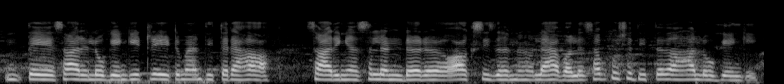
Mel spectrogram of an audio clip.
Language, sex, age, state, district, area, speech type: Dogri, female, 45-60, Jammu and Kashmir, Samba, rural, spontaneous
